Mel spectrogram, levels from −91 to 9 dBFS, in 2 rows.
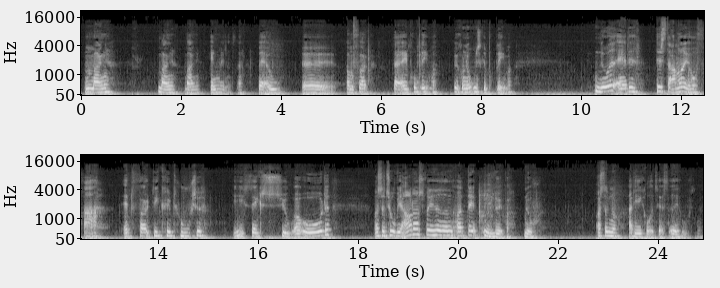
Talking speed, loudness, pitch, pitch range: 130 wpm, -11 LUFS, 90 Hz, 90-95 Hz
